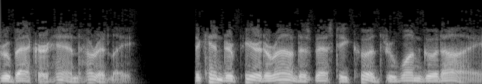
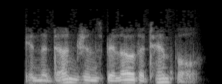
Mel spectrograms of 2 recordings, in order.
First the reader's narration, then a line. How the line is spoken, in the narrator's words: Tika said softly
